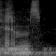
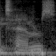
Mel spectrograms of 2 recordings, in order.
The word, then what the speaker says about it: Thames: I believe the river's name is Thames. Thames. Thames. Thames. The H is silent.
